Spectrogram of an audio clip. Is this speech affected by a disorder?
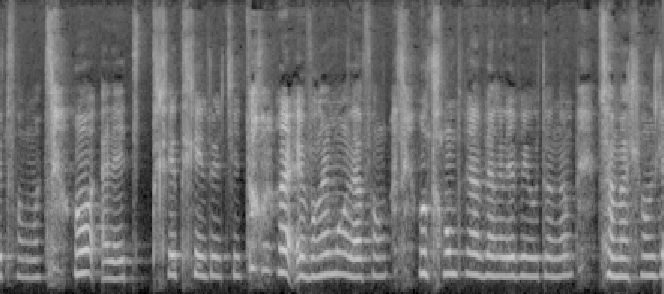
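Yes: cerebral palsy; from birth, uses wheelchair.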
